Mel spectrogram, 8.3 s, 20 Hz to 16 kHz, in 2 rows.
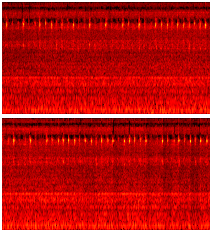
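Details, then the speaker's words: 1988 Ford E150 Econoline van, 4.9L engine, after idler/tensioner pulley replacement: steady idle with a faint fast high-pitched chirp from the front belt drive; much better than before, owner suspects a new belt is needed; not confirmed. "we'll figure it out this little squeak and we might need a new belt but it's a lot better"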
